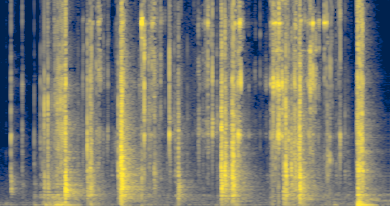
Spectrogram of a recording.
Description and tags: unlock door mono
unlock a door with a key
door, key, unlock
